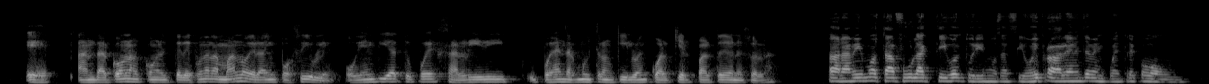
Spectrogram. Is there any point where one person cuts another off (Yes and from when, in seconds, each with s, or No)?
No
